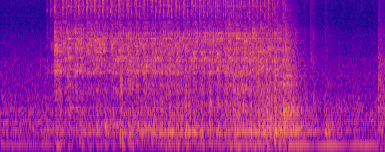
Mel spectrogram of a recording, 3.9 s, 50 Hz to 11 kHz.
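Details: Powermatic 2014 lathe at about 800 rpm rough-turning, before stuffing styrofoam into the legs: harsh, tinny buzzing rattle as the tool bites, the sheet-metal leg stand resonating with the cut.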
